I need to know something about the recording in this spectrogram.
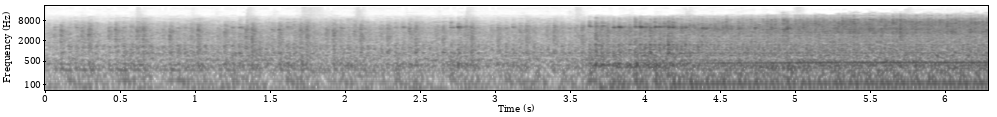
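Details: Tractor diesel idling after the tractor rolled over, engine oil light off, being checked before driving back: regular clatter at steady idle, revs rise slightly and hold evenly, no misfire or heavy knock; normal idle.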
